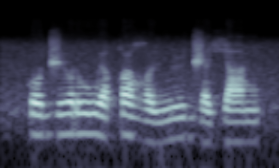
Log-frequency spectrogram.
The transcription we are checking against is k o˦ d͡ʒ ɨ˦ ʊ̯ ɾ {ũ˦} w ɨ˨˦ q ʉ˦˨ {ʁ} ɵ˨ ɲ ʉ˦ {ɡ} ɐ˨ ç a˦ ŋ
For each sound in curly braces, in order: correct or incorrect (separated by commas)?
incorrect, correct, incorrect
